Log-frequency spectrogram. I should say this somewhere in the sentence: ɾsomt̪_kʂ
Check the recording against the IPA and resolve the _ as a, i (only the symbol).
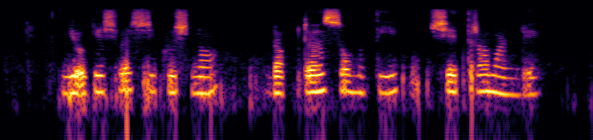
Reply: i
